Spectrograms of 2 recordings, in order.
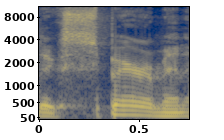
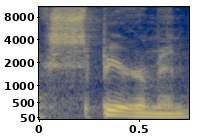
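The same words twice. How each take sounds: First: It is said the ordinary way, without 'spearmint'. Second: It is said so it sounds like 'spearmint'. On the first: The speaker calls it right. "Notice how I said experiment" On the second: The speaker calls it wrong. "not experiment because this is not spearmint gum"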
